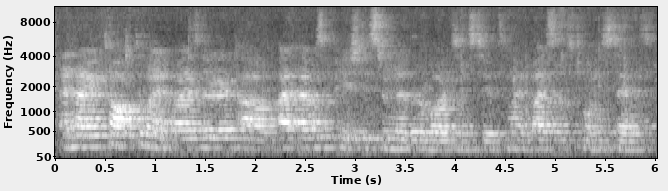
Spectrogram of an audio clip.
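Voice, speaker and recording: A robotics researcher from Sri Lanka gives an earnest conference talk in a lecture hall, speaking fast in a lowish, level voice full of ums and uhs. The recording picks her up from far off in the echoey hall, with background noise.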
